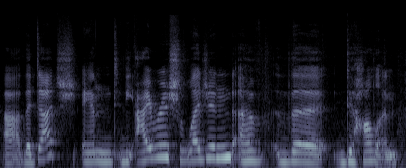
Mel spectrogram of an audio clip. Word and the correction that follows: Dullahan: I'm sure James is listening and maybe correcting my pronunciation there, but... – Dullahan? – Dullahan? Oh, yeah. Dullahan.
